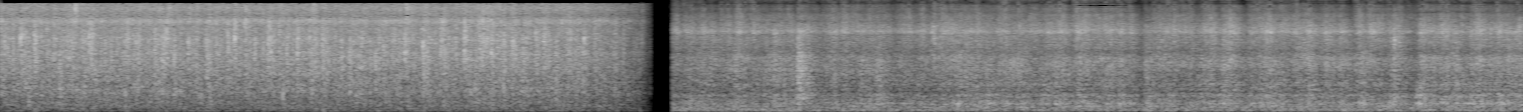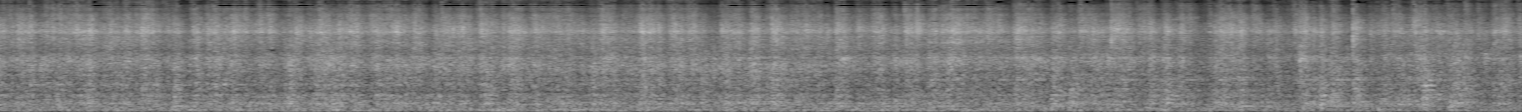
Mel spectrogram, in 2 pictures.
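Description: Heavy hail pelting a swimming pool and the patio around it: a dense, steady roar of impacts and splashing. It cuts off abruptly about six and a half seconds in, then resumes with a deeper, fuller roar.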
